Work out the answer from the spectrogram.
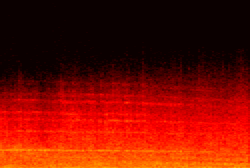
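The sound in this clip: Air Force One's engines roar steadily as the aircraft approaches Yuma airport, a dense, unbroken rush of noise with a thin, high whine running through it.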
